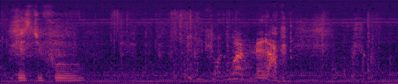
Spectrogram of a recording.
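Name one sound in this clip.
A young man moans and groans, muffled and close.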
